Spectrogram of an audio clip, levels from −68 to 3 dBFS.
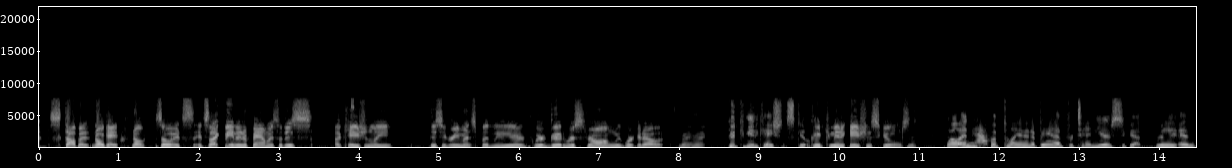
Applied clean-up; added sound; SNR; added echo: neural diffusion model UNIVERSE++.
